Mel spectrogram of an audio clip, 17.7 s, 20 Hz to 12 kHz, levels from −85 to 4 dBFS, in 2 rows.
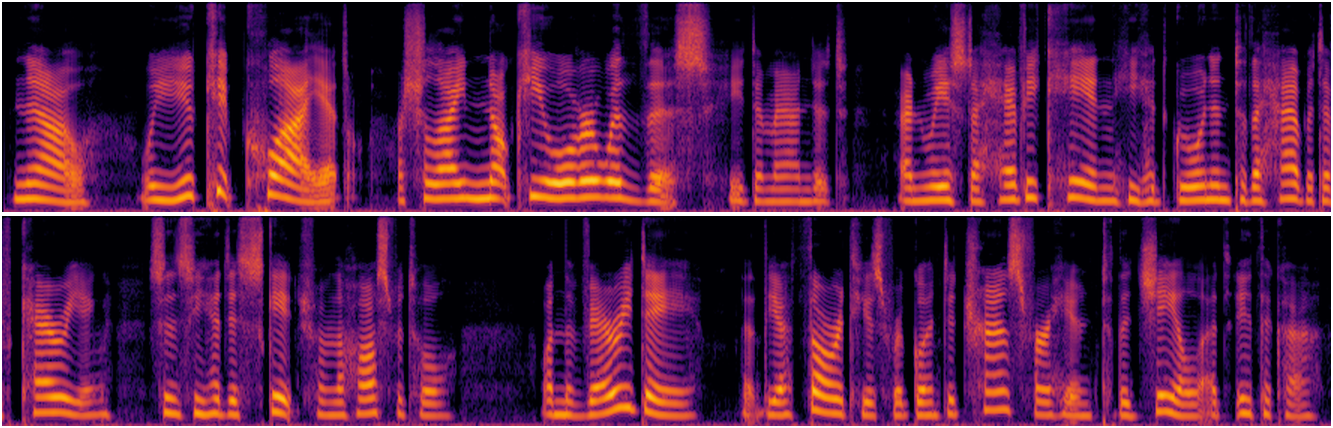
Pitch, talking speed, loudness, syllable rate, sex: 225 Hz, 175 wpm, -19 LUFS, 4.7 syllables/s, female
